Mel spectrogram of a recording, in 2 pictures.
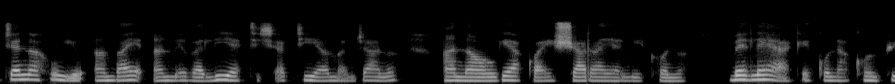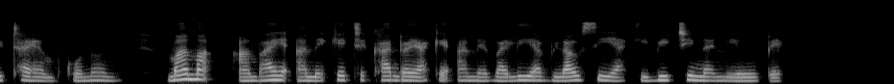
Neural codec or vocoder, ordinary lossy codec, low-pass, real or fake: codec, 16 kHz, about 1 kbps, DyCAST, with the encoder's durations; Opus, 24 kbps; 7.2 kHz; fake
